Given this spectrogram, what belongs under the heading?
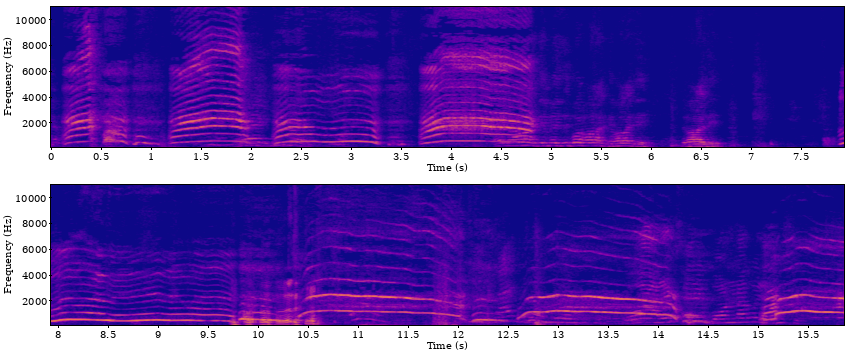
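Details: A young child crying: loud, sustained wailing cries with sobbing breaths between bursts, in a small room.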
